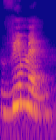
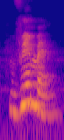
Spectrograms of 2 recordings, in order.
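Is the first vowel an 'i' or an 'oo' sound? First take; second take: i; i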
